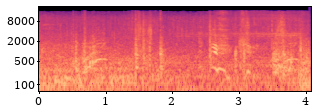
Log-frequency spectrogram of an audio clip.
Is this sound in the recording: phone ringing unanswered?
no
